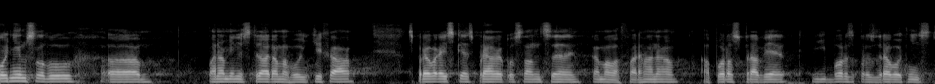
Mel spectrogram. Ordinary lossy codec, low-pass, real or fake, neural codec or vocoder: AAC, 64 kbps; 7.2 kHz; fake; codec, 16 kHz, 2 kbps, FreqCodec, larger model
